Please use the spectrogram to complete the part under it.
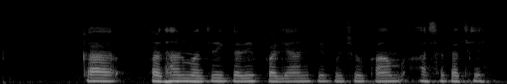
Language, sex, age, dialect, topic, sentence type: Chhattisgarhi, male, 25-30, Western/Budati/Khatahi, banking, question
